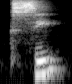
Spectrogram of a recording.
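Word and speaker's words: ξι: Then we have the letter C. Okay. Uh like okay. Uh you can see in the pronunciation okay um it's like sound in English Ks.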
